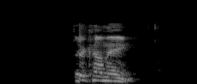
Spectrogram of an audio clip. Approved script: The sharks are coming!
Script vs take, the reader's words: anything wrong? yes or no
yes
